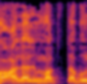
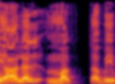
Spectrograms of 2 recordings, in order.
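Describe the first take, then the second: First: मकतबु ending in a short "u" sound; wrong ending, -u. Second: मकतबी ending in an "i" sound; correct ending, -i. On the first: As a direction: say मकतबु with a final u vowel. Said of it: "नहीं पढ़ेंगे बल्कि". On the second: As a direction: say मकतबी with a final i vowel. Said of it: "बल्कि अलल मकतबी पढ़ेंगे". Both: Shown as a demonstration.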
